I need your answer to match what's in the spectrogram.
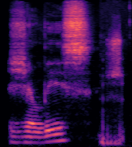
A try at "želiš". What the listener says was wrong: S at the end is pronounced sh, like sh. Želiš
